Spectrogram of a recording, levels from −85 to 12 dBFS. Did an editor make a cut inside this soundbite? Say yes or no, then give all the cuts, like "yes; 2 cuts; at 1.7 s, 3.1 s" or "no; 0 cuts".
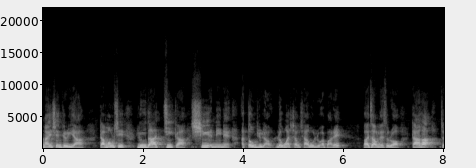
yes; 1 cut; at 3.0 s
